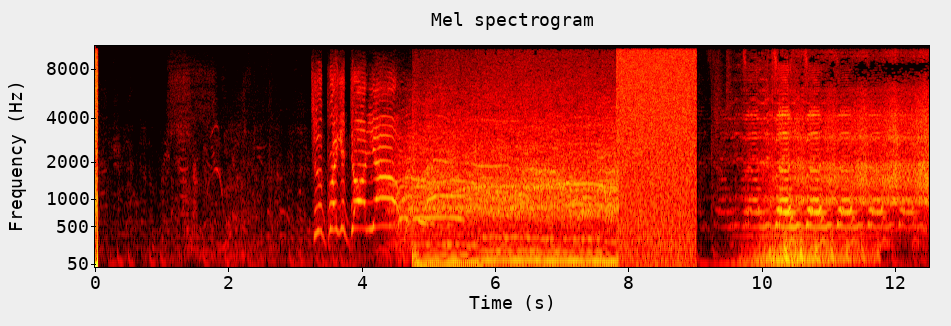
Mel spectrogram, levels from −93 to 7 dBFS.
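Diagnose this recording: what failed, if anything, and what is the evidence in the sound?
Storage-side glitch: file tags played as audio at 0 to 0.04 s. A block of text tag bytes is decoded as samples, giving a harsh, lopsided rasp with hard edges.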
